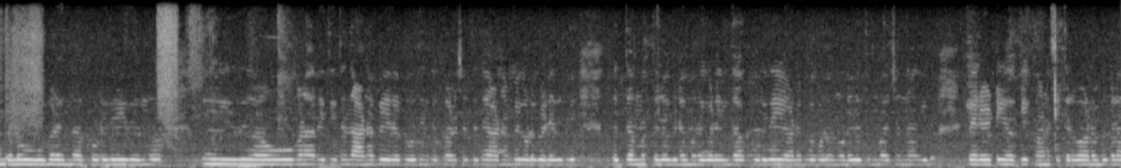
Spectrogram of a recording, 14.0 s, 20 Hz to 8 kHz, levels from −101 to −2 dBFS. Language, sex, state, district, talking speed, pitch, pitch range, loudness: Kannada, female, Karnataka, Raichur, 120 wpm, 215 Hz, 210-220 Hz, -25 LUFS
